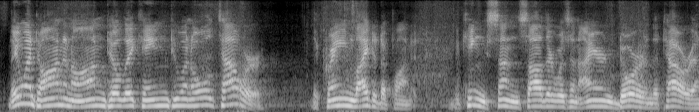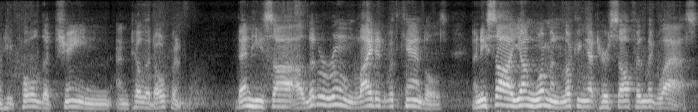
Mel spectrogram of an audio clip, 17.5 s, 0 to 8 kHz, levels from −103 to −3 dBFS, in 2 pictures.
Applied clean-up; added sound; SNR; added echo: neural separator model SepFormer DNS4.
